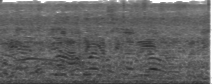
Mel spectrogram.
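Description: People talking over a steady low hum.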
